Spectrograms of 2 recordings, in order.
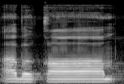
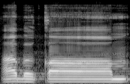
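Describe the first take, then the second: The two takes are said the same way.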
